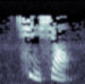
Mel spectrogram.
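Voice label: "气象", Mandarin Chinese; chinese flashcards; hsk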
